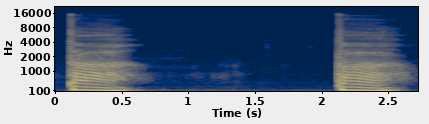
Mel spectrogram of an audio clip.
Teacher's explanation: Jadi cara membacanya sedikit dikeluarkan angin di ujung lidah. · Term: huruf Ta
